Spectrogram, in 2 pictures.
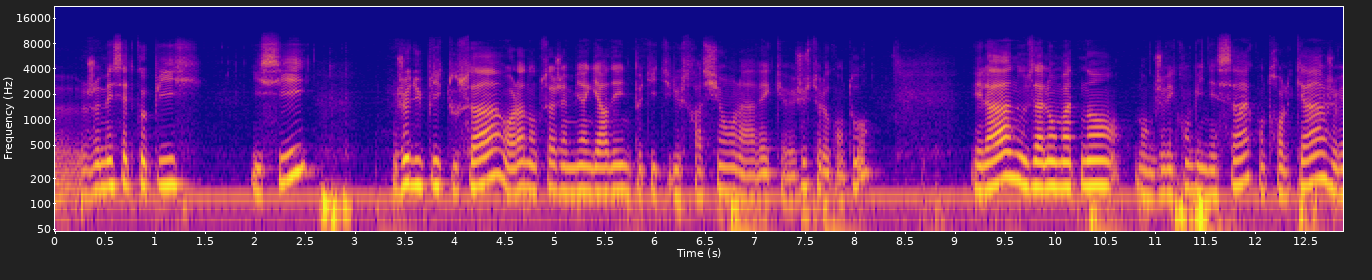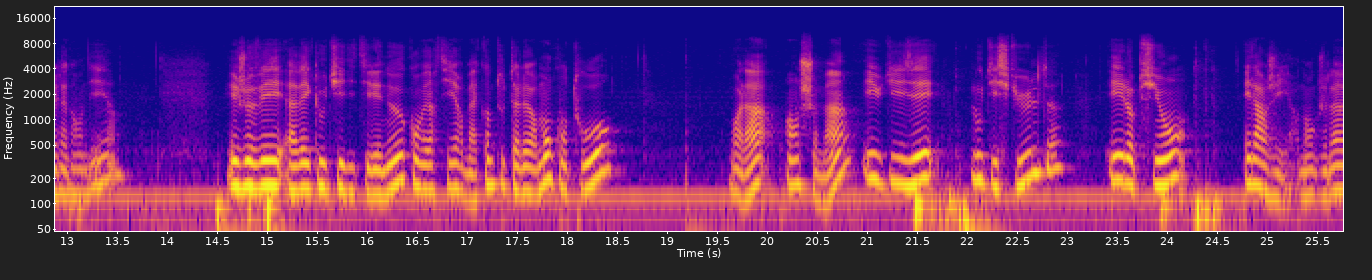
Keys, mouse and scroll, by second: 0.2-1.5 drag, 2.8 ctrl+d, 3.3 ctrl+click, 5.8 click, 7.0 F2, 7.5 F1, 8.0 middle click, 8.8 click, 9.4 click, 11.4 ctrl+k, 12.5 ctrl+click, 13.7 click, 14.9 F2, 19.3 click, 21.9 shift+F2, 24.4 shift+s.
